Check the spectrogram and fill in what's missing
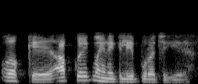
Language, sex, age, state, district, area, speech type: Urdu, male, 18-30, Uttar Pradesh, Siddharthnagar, rural, conversation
